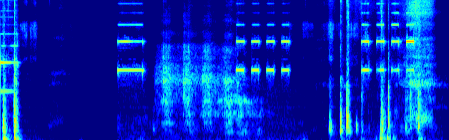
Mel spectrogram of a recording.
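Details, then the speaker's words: Eufy RoboVac robot vacuum, rebuilt with a new motor. Four short, high, evenly spaced beeps after start-up: the error code meaning the power level is too low; low battery. "Four beeps. RoboVox power level is too low."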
